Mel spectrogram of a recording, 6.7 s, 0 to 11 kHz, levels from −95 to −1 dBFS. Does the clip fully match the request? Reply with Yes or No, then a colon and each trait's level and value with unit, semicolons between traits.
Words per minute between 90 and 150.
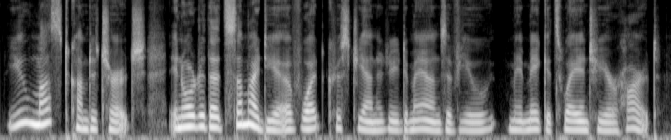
No: fast, 205 wpm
